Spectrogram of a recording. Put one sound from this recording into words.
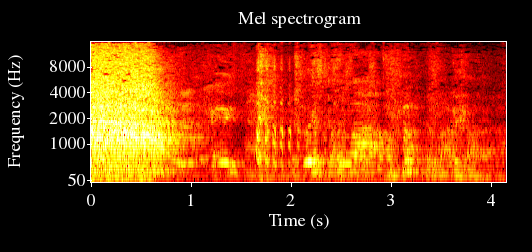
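Young men laugh and chatter nearby.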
